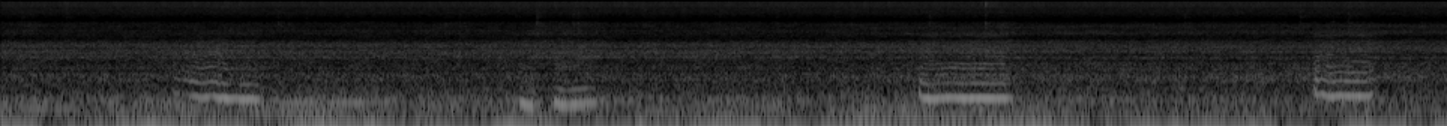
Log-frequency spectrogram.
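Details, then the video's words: Big ginger domestic cat snoring while asleep: a few short, whistly, nasal tones at irregular intervals, some sliding down in pitch, over a steady low indoor hum. "Big Ginger Cat snores"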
